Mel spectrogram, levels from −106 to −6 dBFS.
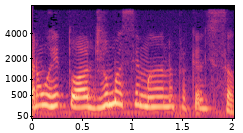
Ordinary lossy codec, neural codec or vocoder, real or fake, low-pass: none; none; real; 7.2 kHz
